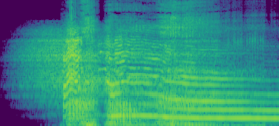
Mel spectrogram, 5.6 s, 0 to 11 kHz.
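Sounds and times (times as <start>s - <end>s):
hounds roaring: 1.3s - 5.4s.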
